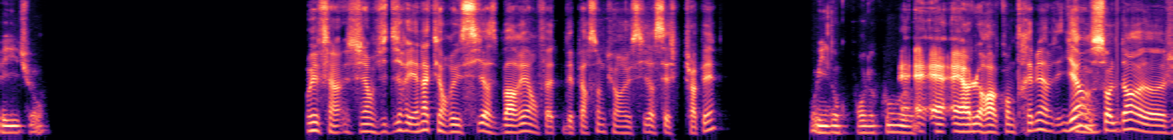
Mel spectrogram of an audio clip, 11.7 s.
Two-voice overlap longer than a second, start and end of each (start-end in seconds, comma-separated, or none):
none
